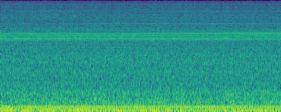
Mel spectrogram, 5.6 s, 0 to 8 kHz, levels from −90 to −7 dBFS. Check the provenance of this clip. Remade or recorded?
recorded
